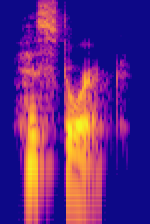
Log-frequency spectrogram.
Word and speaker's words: historic: but so haha so historic right that's a voiced H right it's not silent right an hour okay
